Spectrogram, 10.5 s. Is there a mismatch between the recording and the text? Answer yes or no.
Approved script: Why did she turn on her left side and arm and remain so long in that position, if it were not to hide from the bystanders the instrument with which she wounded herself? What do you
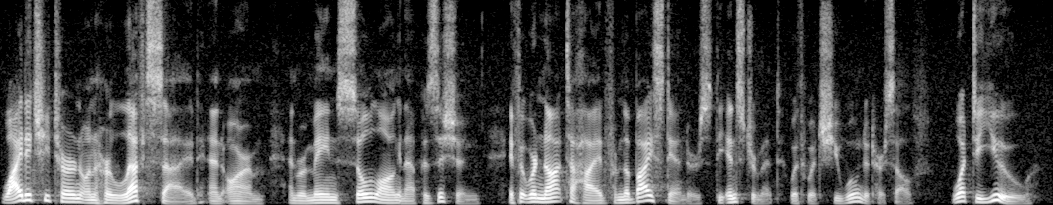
no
